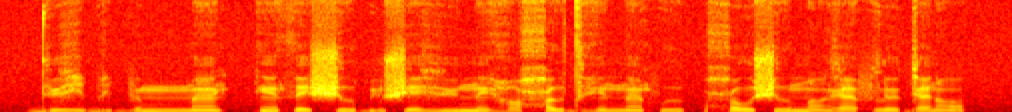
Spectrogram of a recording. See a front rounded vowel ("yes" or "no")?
yes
